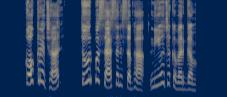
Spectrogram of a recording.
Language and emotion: Telugu, neutral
